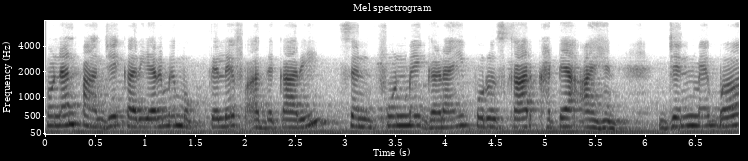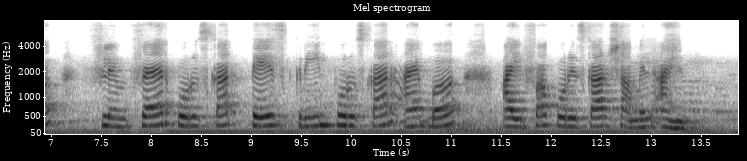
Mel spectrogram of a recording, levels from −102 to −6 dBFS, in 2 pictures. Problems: constant background noise, background conversations at intervals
